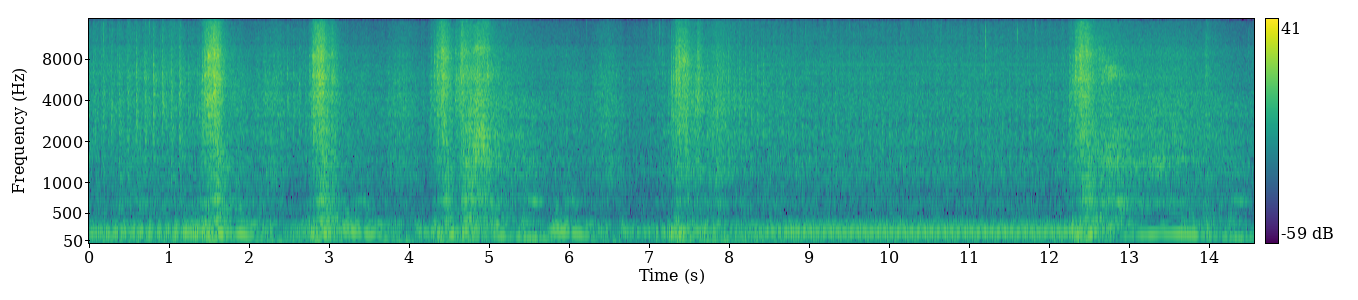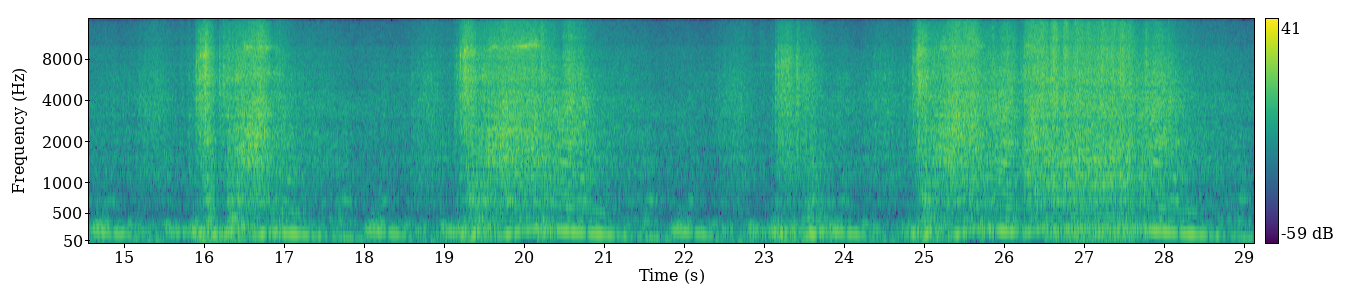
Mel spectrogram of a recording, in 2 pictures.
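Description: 1994 Nissan Sentra's 1.6-litre GA16DE four-cylinder running with its muffler broken off, effectively straight-piped, revved over and over in quick blips from idle. About a third of the way in it settles to a steady idle for a few seconds, then the revs come back higher and harder.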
